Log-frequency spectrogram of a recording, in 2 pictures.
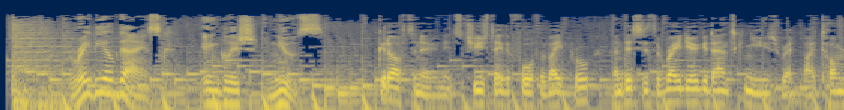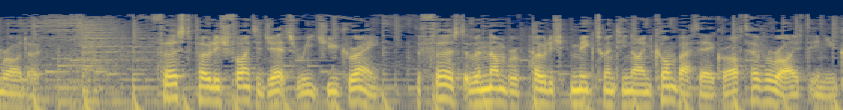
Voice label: English News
